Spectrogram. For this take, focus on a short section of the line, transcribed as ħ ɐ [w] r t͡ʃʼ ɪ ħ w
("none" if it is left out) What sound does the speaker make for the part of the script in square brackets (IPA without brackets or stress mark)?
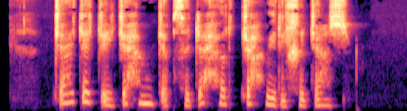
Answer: none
